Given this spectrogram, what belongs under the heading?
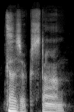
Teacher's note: So that's a stress on the first syllable.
